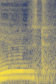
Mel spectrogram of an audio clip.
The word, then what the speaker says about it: used: this expression, used to, you want to make sure you enunciate it. Used, duh. It ends with a D. Used. And then you say it quickly, used. But it has to have that D sound at the end of it.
